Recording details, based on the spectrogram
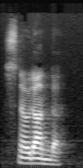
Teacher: the D in snowed is often pronounced very subtly so it will sound a bit like snowed under so it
